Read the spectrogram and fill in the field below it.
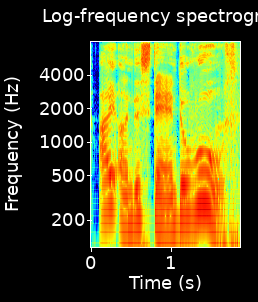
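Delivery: loud, high, drawn-out mock Boston accent. Former player mocking the gate guard back, exaggerated Boston accent. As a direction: throw a hammed-up Boston accent right back at him. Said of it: "give him my Boston accent back".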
